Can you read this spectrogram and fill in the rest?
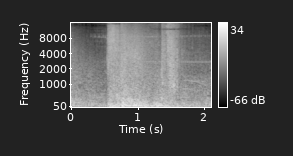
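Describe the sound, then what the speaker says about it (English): Heavy gunfire from shooters in Assassin's Creed III, a loud booming burst that hits suddenly and rolls on as a dense fusillade, with a second swell of shots near the end. "They're shooting at the crew!"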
